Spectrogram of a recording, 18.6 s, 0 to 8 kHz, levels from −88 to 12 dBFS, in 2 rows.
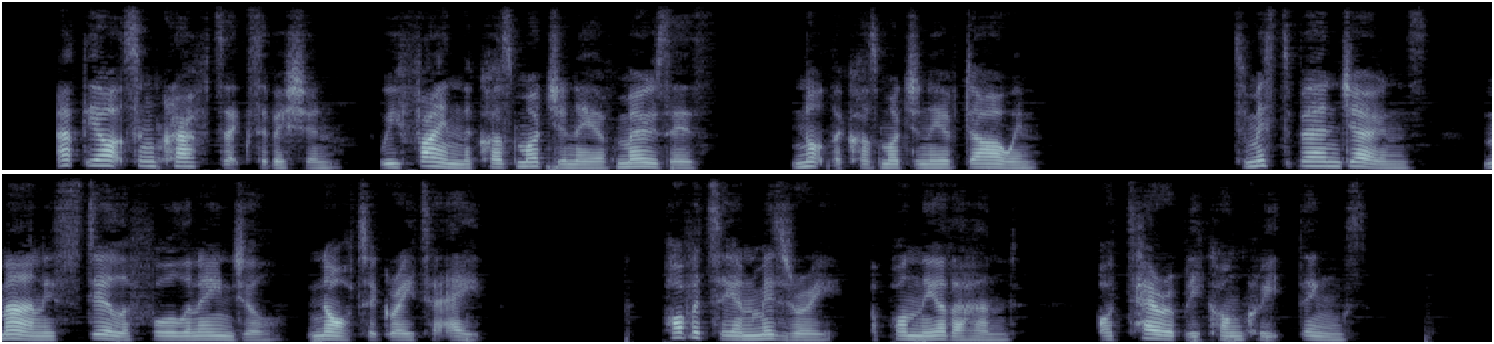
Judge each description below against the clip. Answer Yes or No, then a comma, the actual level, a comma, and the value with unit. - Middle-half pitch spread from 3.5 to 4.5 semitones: Yes, average, 4.2 semitones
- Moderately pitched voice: Yes, medium, 160 Hz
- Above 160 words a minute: No, slow, 135 wpm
